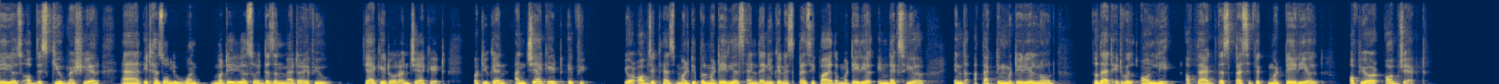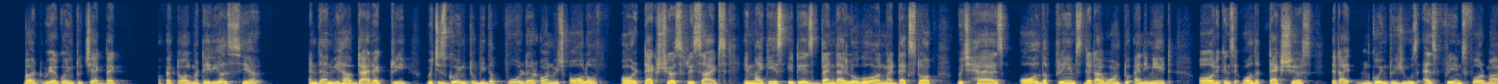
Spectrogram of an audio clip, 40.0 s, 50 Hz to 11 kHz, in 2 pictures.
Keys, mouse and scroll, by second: 7.3 click, 10.4 click, 20.1 click, 23.1-25.9 drag, 26.5 click, 31.9 click, 33.8 scroll down 1, 36.2 scroll up 1.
